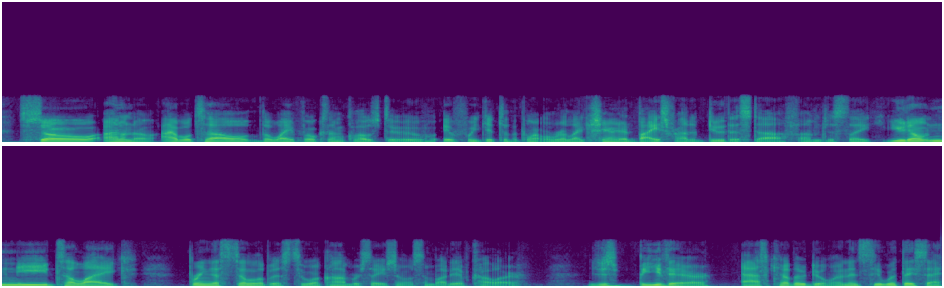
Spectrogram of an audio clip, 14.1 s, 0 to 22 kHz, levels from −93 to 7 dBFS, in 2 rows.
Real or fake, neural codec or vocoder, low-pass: fake; codec, 16 kHz, 4 kbps, FunCodec, trained on Chinese and English, 50 frames a second; 7.2 kHz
